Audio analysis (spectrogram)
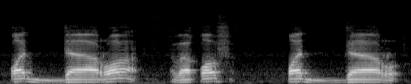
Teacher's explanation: جب وقف کریں گے تو را کو پر پڑھیں گے، را کا زبر سائلنٹ کریں گے۔ جب را سے پہلے زبر آ رہا ہو تب وقف کرتے ہوئے را کو پر پڑھا جاتا ہے، اور اگر را سے پہلے زیر آ جائے تب را کو باریک پڑھا جائے گا۔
